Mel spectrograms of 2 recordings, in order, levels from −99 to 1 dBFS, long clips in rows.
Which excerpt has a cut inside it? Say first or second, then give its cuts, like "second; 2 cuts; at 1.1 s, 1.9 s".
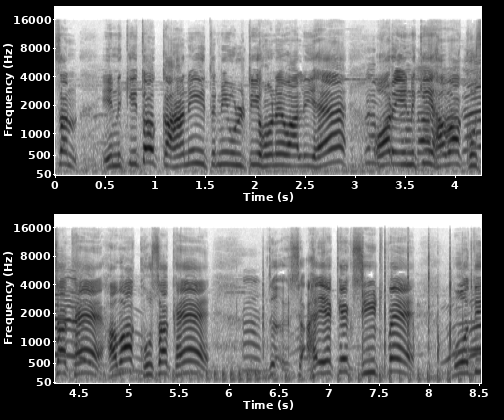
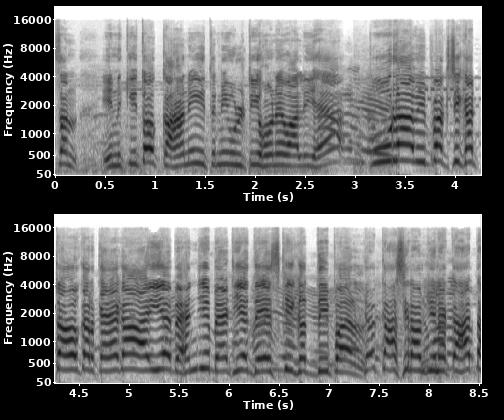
second; 2 cuts; at 3.0 s, 7.4 s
